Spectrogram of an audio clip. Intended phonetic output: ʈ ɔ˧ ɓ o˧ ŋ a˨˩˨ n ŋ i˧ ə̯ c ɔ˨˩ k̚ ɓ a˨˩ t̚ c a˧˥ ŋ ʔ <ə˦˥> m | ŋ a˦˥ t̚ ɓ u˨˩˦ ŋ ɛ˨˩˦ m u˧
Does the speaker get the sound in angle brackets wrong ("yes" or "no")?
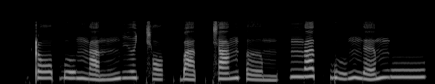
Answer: yes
